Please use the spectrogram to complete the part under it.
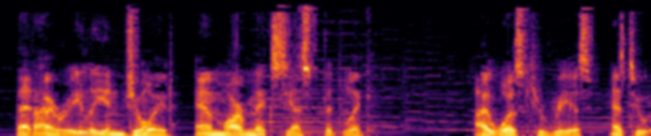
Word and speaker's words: Mxyzptlk: Okay, first of all, the name is spelled Mxyzptlk. Okay, no vowels. So, you put your vowels in, so it's Mix, Mxyzptlk, I-C-K. Mxyzptlk. Mxyzptlk. Mxyzptlk. And when you say his name backwards, when you make him, rather, say his name backwards, that's how you get rid of him and send him back to the fifth dimension for at least 90 days. His name is pronounced Kilt-Pizzi-Ixum. Backwards. Kilt-Pizzi-Ixum. Kilt-Pizzi-Ixum. Kilt-Pizzi-Ixum. So Mxyzptlk, when pronounced backwards, is Kilt-Pizzi-Ixum.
